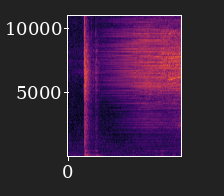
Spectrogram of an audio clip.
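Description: A sharp pop through the speaker as the PT2399 echo mixer circuit is switched on, followed by a hiss and buzz from the amplifier and speaker that grows steadily louder. This is the noise the builder expected from the circuit's makeshift, unenclosed connections.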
